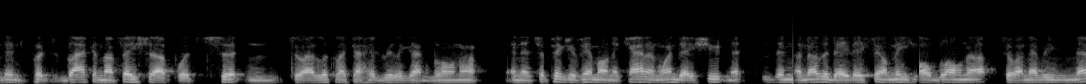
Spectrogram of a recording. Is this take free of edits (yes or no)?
no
